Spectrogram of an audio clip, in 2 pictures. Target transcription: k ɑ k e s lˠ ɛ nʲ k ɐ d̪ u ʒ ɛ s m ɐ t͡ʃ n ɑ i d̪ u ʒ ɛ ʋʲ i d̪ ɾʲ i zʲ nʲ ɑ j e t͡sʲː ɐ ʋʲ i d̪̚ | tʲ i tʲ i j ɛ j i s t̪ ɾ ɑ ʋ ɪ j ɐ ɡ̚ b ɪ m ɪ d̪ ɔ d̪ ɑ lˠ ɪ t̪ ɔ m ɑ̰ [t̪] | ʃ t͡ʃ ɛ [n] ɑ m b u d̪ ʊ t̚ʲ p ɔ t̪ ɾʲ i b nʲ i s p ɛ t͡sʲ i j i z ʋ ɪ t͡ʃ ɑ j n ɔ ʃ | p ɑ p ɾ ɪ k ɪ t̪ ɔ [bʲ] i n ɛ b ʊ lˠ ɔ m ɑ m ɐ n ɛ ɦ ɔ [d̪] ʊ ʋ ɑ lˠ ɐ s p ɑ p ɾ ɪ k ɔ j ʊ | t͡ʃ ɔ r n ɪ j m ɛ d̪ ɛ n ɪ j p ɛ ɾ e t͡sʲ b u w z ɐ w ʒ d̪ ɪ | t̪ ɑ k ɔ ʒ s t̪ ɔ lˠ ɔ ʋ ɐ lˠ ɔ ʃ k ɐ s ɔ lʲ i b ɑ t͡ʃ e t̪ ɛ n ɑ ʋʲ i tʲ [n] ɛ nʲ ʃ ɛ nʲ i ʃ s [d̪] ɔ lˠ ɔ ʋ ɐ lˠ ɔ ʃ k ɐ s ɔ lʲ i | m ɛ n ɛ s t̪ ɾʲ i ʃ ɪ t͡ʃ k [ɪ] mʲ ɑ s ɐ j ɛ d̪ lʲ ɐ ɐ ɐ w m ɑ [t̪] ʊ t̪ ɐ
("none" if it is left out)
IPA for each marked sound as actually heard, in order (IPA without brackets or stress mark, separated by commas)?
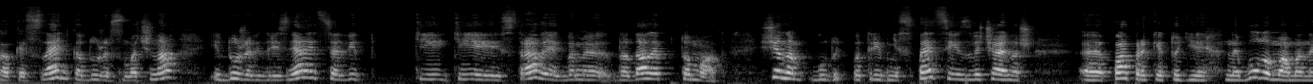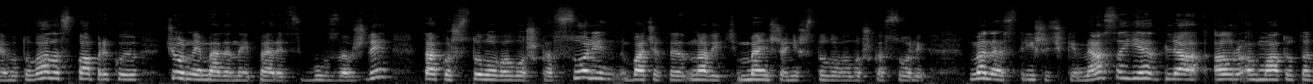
t̪, n, dʲ, t̪, m, t̪, ɪ, t̪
